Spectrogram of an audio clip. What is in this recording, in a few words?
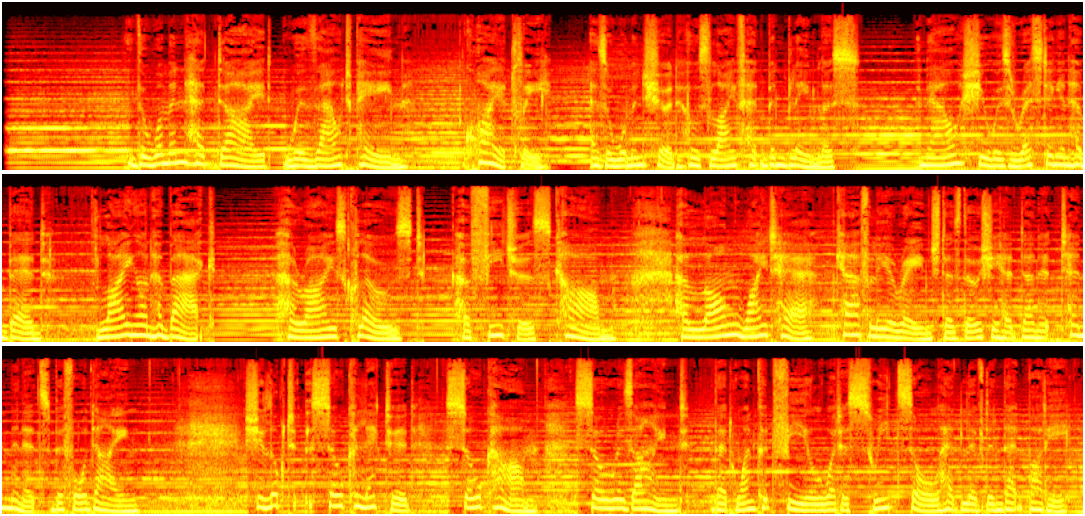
AudioBook, English Singaporean Female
